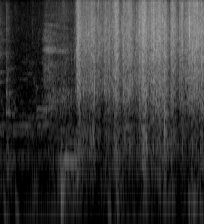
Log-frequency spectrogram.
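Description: A plastic bread bag crinkling loudly as it is handled and pulled open, starting about a second and a half in, over quiet background music.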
